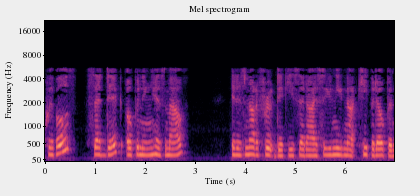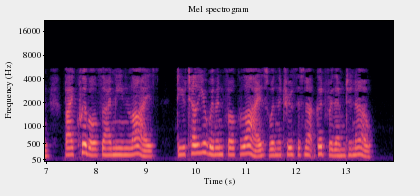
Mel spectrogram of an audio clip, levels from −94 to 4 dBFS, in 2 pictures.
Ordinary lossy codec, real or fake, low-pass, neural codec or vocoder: MP3, 24 kbps; real; 5.4 kHz; none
